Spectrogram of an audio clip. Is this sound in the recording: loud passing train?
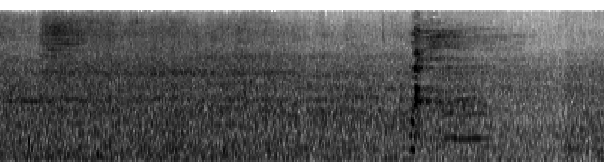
yes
